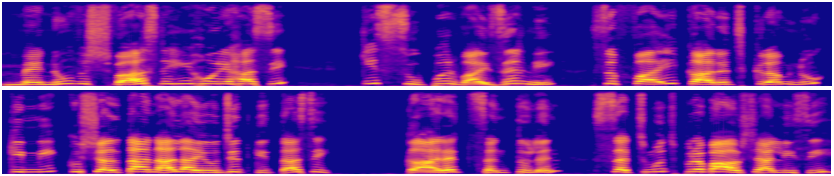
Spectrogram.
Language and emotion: Punjabi, surprised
